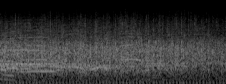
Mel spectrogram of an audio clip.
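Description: Audience applauding, the applause slowly dying down.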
